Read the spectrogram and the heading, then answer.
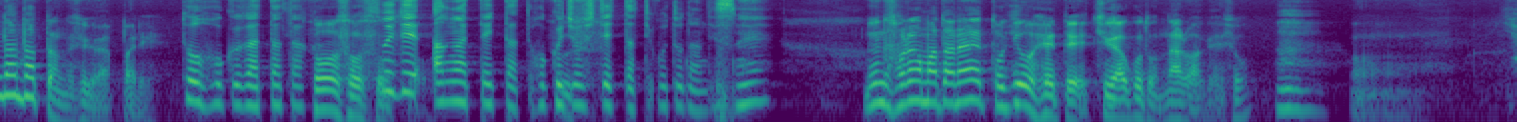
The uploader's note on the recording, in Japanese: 8月2日に東京国際フォーラムで行われた、第70回全国幼児教育研究大会東京大会のスペシャルトーク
